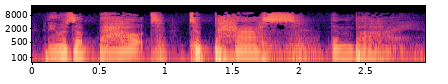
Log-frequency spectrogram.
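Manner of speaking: slow, low, softened quote; measured verse reading. A narrator's reading. Preacher quoting the phrase thrown into the story, slow and low. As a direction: space the words out, low and deliberate.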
